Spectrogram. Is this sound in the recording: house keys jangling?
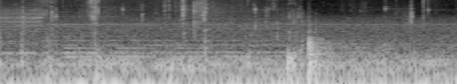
no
